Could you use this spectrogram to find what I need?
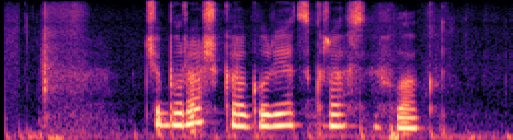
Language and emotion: Russian, neutral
